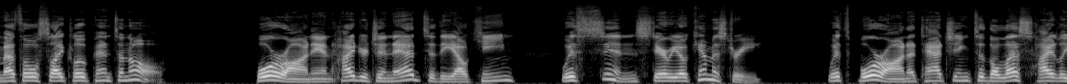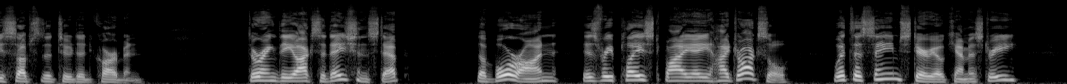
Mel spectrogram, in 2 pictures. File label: Chemistry Hydroboration, science medical narration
